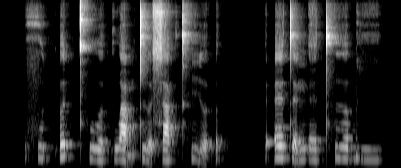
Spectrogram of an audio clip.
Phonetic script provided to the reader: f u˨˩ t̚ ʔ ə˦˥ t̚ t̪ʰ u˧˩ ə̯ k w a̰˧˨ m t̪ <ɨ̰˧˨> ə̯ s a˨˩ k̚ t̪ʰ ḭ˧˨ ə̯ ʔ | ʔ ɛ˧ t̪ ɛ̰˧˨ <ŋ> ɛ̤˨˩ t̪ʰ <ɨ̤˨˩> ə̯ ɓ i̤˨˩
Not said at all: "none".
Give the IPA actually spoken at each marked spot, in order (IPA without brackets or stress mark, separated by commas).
ɨ̰˧˨, ŋ, ɨ˧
